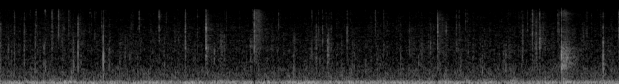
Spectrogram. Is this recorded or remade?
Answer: recorded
